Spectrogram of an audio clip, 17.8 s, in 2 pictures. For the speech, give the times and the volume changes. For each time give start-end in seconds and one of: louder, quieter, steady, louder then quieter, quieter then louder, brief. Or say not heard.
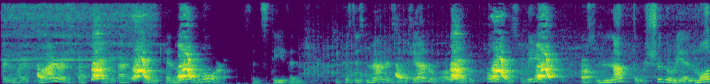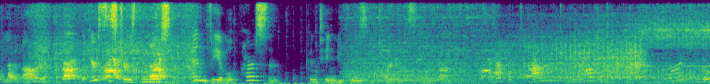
0.0-17.7 louder then quieter.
